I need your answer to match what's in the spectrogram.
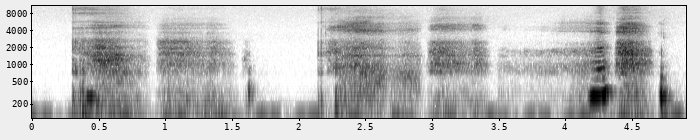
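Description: A person yawning, a run of breathy, drawn-out exhalations and gasping inhales repeating every second or so, with no talking.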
